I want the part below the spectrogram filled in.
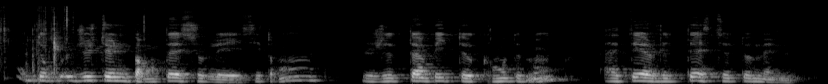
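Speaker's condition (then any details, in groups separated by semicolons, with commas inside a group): Primary progressive multiple sclerosis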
